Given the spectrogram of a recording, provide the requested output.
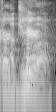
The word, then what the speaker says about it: Gargiulo: Also, one more thing I learned from that is that Frank Crum and Nick Gargiulo are Gargiulo.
